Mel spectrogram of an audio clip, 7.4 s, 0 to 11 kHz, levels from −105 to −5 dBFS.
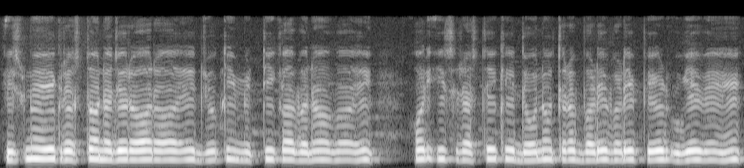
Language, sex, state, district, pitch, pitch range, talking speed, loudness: Hindi, male, Rajasthan, Jaipur, 175 Hz, 165-180 Hz, 210 wpm, -15 LUFS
